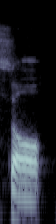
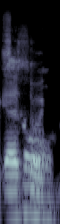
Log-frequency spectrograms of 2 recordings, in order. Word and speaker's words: Sohl: It's Soul. It's like Soul.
